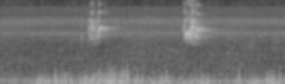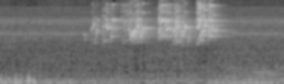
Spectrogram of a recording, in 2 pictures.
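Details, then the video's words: Midday lovebird masteran, a training song: two separate shrill chirps, then a quick burst of five or six harsh, squeaky notes close together, over continuous low-pitched background rumble. "Masteran lovebird siang hari"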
